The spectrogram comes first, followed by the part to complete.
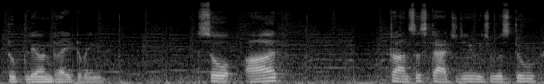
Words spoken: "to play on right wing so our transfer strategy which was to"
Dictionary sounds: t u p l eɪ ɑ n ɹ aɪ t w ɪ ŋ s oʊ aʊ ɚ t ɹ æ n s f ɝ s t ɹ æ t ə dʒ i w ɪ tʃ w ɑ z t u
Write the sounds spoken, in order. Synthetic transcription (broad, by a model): t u p l eɪ ɑ n ɹ aɪ t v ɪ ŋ s oʊ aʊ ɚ t ɹ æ n s ɝ s t ɹ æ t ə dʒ i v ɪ tʃ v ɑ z t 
